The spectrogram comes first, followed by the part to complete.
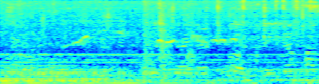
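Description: Symphonic wind band's held chord fading out about a second in, leaving a short pause filled with faint chirps and clicks.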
